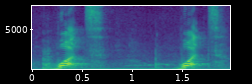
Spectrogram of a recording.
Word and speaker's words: what: We have what. We have the W, but the H is silent.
